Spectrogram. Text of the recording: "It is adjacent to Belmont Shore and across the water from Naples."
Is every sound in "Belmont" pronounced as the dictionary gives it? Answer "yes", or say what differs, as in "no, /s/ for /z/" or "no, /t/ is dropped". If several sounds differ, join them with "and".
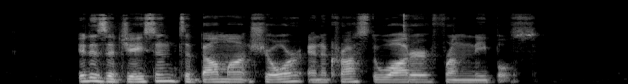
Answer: yes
